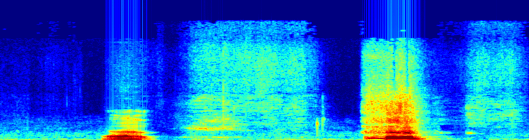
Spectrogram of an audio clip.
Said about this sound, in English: And you'll have to excuse me. I'm going to sneeze for a moment.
